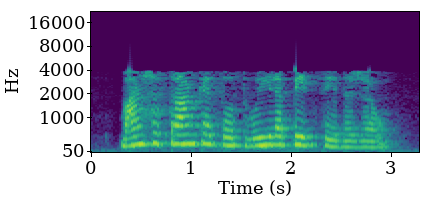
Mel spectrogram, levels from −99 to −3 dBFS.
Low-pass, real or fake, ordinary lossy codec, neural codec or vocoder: 7.2 kHz; fake; AAC, 16 kbps; codec, 16 kHz, 16 kbps, FunCodec, trained on Chinese and English, 50 frames a second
